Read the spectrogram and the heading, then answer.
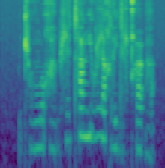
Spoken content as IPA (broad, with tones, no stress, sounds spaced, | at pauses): cʰ ɔ̤˨ ŋ u˨ χ a̤˨˦ b ɬ ɛ̤˦ tʰ a˦ ŋ j ɔ̤˦ ɮ ɛ˨ χ ɾ ɛ̤˨ j d ɛ̤˨ ɬ qʰ ø˨ ʔ a̤˨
